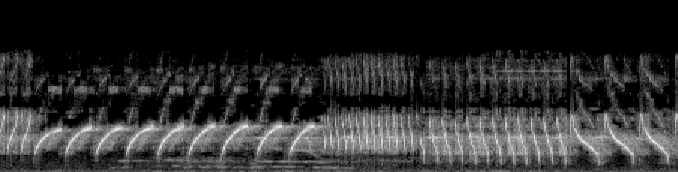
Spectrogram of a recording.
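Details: Singing canary: a series of clear rising-and-falling whistled notes, then a rapid buzzy trill and a fast rattling roll that breaks into sharp descending notes.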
